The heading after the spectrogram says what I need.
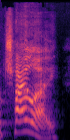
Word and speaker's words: Chili: Oh, Chilai. Chilai. Ch H I L I. How do you pronounce that?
